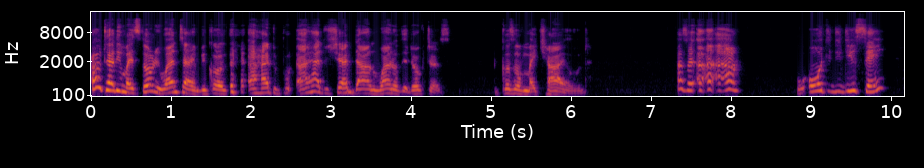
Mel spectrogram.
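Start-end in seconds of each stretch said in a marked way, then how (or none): 7.6-9.8 put-on Kenyan accent. Speaker retelling confronting their child's doctor, just off a flight from Kenya: heavy Kenyan accent. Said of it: "With my heavy accent".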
